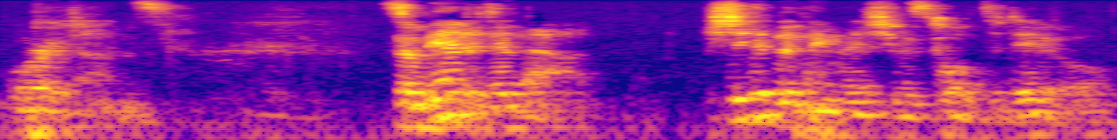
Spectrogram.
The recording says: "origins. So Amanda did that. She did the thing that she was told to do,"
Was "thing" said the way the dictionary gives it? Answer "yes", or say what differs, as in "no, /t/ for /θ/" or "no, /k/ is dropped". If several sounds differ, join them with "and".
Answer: yes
